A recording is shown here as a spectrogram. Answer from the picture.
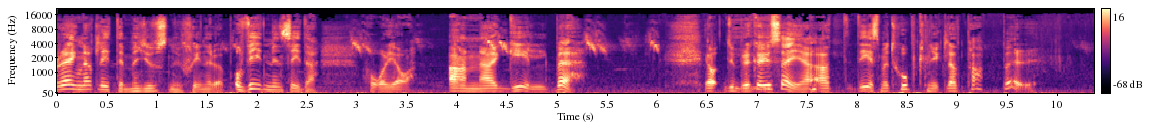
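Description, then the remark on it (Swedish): Birds chirp faintly in the background outdoors at a small café in Rosendal's garden while two people talk in the foreground, their voices steady over the light, scattered tweets. “Och nu sitter jag på Rosendals trädgård på det lilla kaféet här och ni kan höra fåglarna i bakgrunden kvittra.”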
